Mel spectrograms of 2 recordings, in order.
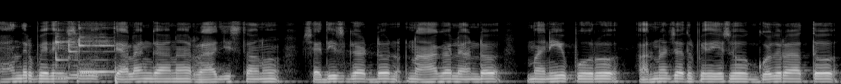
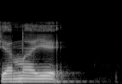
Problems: none marked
